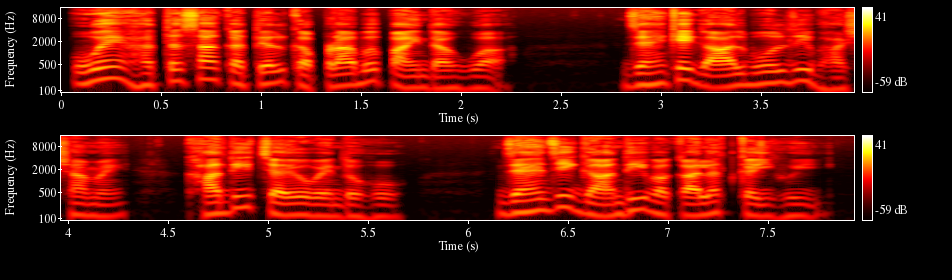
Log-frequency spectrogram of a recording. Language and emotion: Sindhi, neutral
